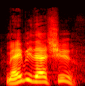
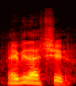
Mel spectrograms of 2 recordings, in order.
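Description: First: Said in the usual way. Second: Much softer echo. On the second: Shown as a demonstration. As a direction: drop to a soft aside on "Maybe that's you". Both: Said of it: "repeated for effect".

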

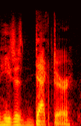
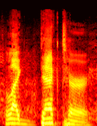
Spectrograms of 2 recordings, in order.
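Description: First: Said in the usual way. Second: "decked" drawn out slowly and louder; stress on decked. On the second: Real, not acted. Telling friends how his son tackled her, slow punch on "decked". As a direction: hit "decked" hard and stretch it. Emphatic repeat of the verb.

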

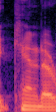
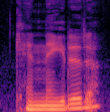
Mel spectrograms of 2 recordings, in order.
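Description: First: Said in the usual way. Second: Canada as soft, questioning kuh-NAY-duh-duh; deliberate mispronunciation. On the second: Shown as a demonstration. Host tries to say the country wrong, Canada as kuh-NAY-duh-duh. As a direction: say Canada softly with a long NAY and extra syllable. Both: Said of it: "I'm trying to say Canada wrong".

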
